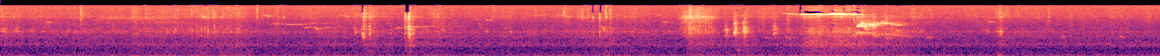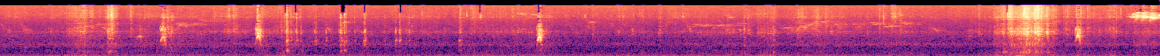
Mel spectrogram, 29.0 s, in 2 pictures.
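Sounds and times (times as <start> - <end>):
birds tapping on metal mesh: 4.3 - 6.4, 15.3 - 26.0
bird wingbeats: 26.6 - 28.7.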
